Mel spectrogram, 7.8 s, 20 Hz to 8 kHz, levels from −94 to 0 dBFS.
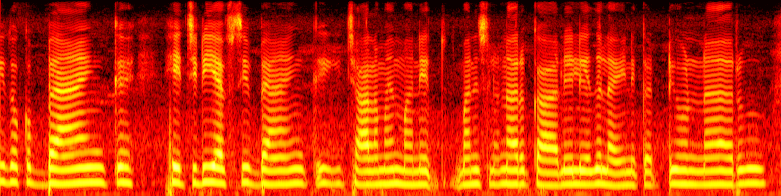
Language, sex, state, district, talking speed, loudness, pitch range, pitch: Telugu, female, Andhra Pradesh, Visakhapatnam, 130 wpm, -21 LUFS, 205-225 Hz, 210 Hz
